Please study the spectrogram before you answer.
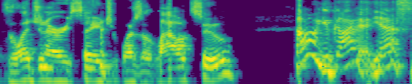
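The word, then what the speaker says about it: Lao: the towel of inner peace and I can't pronounce these names but the legendary Sage was it Lau oh you got it yes Lau all right well let let's talk about that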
